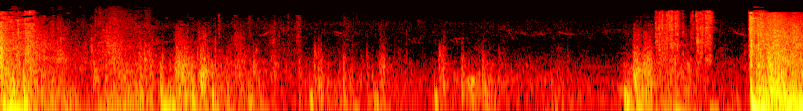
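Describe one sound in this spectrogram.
Wooden walls snap into place with quick clattering knocks.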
